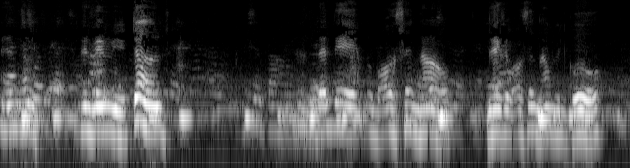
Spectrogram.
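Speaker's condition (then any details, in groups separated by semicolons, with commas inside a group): Speech loss after head injury; speech lost after accident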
